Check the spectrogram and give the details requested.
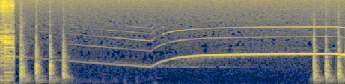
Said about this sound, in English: Who is that knocking at the door? Why you out there banging like the police?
